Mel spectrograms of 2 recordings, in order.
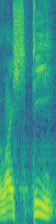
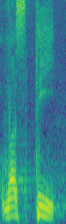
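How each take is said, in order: First: The middle consonant is an 'sh' sound. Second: The middle consonant is a plain 's' sound.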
